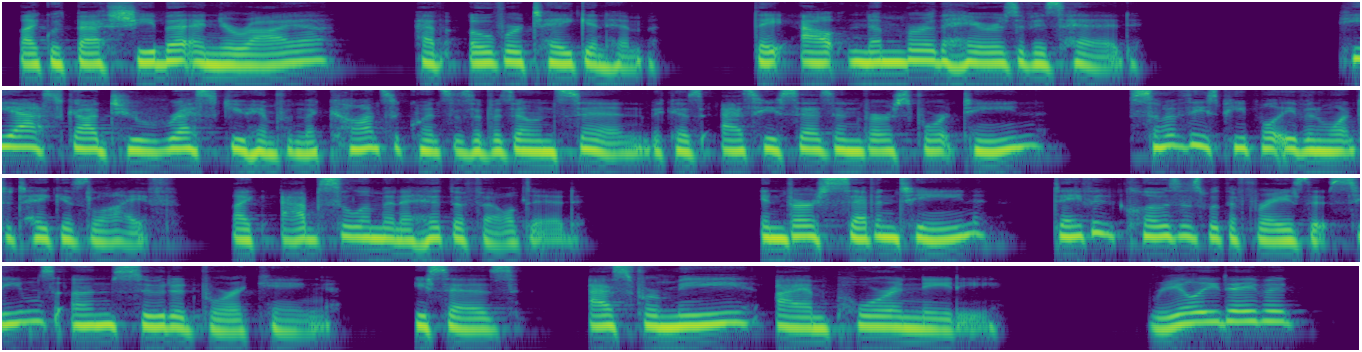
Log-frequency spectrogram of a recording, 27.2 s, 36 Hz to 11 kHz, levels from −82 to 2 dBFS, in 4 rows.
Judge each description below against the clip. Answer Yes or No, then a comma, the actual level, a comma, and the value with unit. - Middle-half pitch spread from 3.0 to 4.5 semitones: Yes, average, 3.3 semitones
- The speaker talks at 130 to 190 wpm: Yes, average, 170 wpm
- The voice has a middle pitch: Yes, medium, 180 Hz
